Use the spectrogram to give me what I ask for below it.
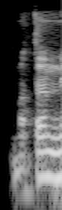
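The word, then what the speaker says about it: मतम्: Matam is different. Matam is opinion. Matam, Madam. If you change the pronunciation, the meaning will change.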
